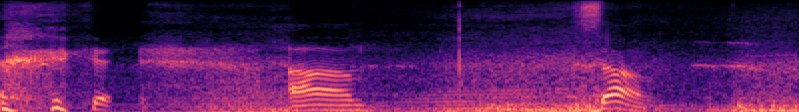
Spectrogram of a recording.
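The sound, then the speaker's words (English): Traffic on a busy road passes while someone walks to class, a steady roadway hum beneath a person speaking, with a car swelling and fading about midway. “I'm sorry about the background noise, if you can hear that. I'm currently walking to my class right now, and it's a busy road.”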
